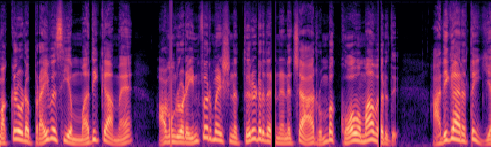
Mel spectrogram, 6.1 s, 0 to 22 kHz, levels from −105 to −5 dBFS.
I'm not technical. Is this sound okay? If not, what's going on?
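No. The speech has three blocks of digital silence, where the sound drops out and comes back abruptly. They occur at 2.12 s for 20 ms, just before "இன்ஃபர்மேஷன திருடறத நினைச்சா ரொம்ப"; at 3.38 s for 60 ms, between "இன்ஃபர்மேஷன திருடறத" and "நினைச்சா ரொம்ப கோவமா வருது"; and at 4.72 s for 40 ms, right after "திருடறத நினைச்சா ரொம்ப கோவமா". This pattern points to the audio software not delivering sound in time.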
